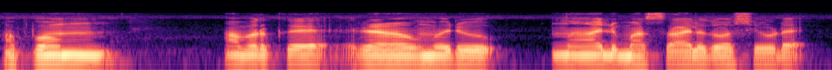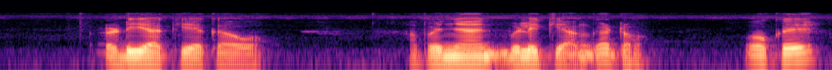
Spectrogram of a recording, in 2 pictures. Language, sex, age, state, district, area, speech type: Malayalam, female, 60+, Kerala, Kottayam, rural, spontaneous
